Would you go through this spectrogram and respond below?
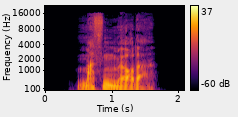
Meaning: mass murderer
- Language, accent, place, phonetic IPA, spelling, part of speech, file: German, Germany, Berlin, [ˈmasn̩ˌmœʁdɐ], Massenmörder, noun, De-Massenmörder.ogg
